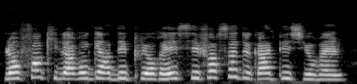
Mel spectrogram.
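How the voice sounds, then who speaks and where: High-voiced woman reading a novel. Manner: measured, expressive reading. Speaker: audiobook reader. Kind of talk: scripted narration. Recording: muffled lo-fi recording.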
